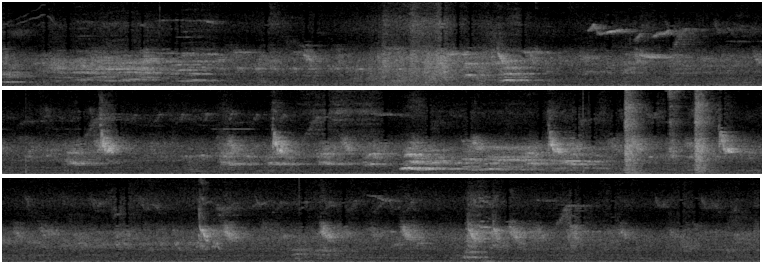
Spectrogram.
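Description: Bird calls, short scattered chirps and calls, some fowl-like, over a steady low background noise.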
